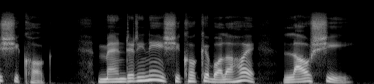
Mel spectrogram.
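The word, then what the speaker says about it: 老师: ম্যান্ডারিনে শিক্ষককে বলা হয় লাউসি। উচ্চারণটা হবে লাওসি।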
